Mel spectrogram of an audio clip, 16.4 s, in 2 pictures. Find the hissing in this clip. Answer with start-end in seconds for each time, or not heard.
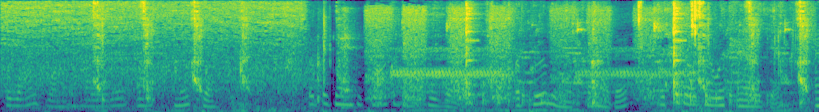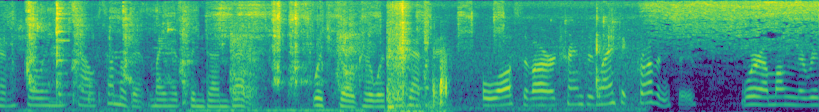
0.0-16.3.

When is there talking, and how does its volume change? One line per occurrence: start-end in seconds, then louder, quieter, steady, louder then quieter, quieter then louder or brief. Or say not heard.
0.0-16.3 louder.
